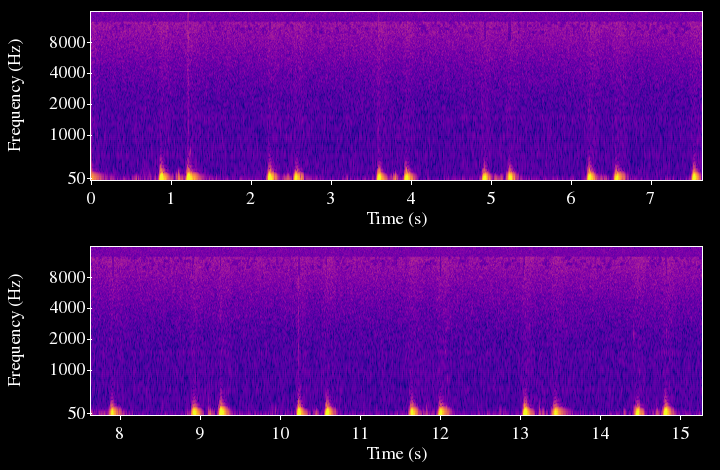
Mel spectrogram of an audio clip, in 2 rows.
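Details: Slow, steady lub-dub heartbeat at about 44 beats a minute in a quiet background, recorded as relaxing ASMR sleep sounds; a normal heartbeat.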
